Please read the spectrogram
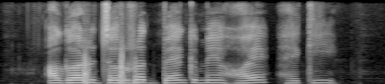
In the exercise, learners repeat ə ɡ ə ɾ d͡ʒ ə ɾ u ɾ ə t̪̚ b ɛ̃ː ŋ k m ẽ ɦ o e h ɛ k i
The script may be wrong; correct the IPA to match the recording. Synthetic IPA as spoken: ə ɡ ə ɾ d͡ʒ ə ɾ uː ɾ ə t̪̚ b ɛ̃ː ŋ k m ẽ ɦ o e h ɛ k i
